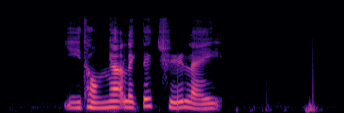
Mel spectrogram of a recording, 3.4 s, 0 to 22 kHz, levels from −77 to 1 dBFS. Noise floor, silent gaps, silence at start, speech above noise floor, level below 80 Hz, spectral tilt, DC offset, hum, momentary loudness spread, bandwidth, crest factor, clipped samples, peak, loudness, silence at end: -70 dBFS; none; 0.65 s; 43 dB; -70 dBFS; -5 dB/octave; under 0.1%; none; 25 LU; 12.5 kHz; 22 dB; under 0.1%; -8 dBFS; -27 LUFS; 0.3 s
